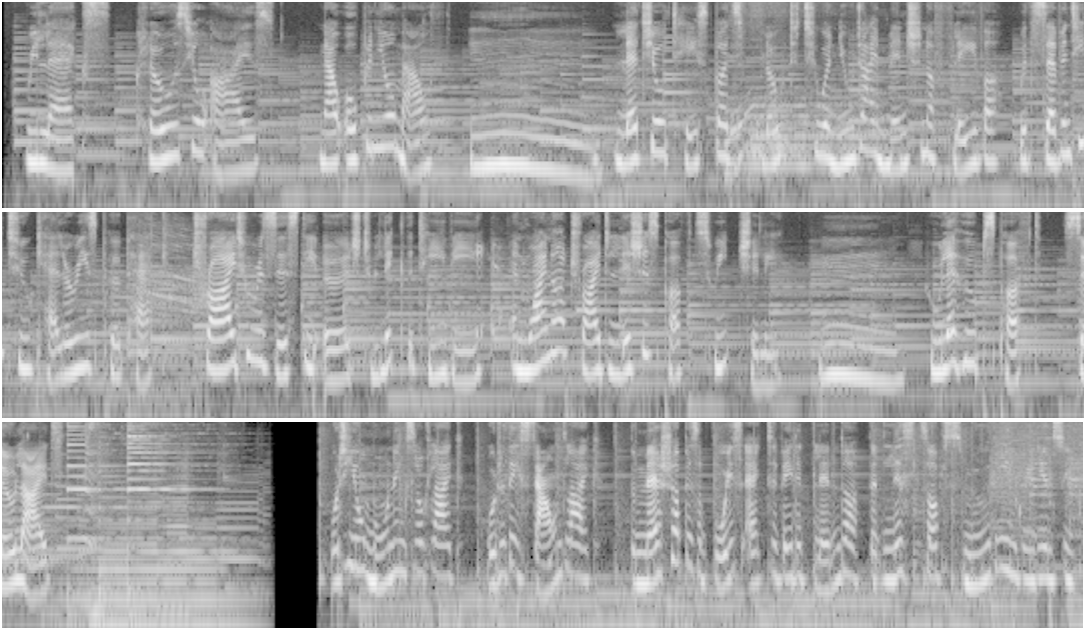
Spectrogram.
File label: Danish Accent Commercial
